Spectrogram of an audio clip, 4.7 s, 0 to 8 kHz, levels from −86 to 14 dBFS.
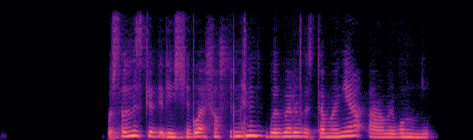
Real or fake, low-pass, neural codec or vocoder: fake; 7.2 kHz; codec, 16 kHz, 0.5 kbps, FreqCodec, larger model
